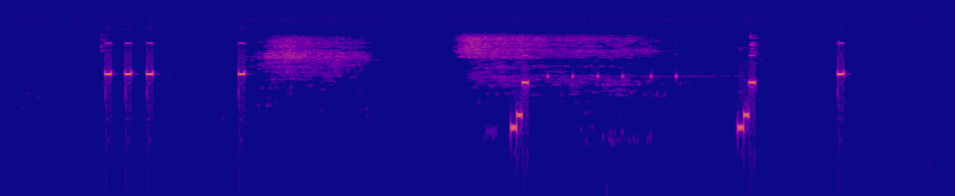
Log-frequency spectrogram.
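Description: Short electronic beeps sound as menu choices change.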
